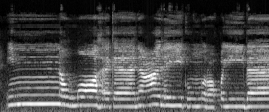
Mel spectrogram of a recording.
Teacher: गुन्ना करते हुए लाम से मिलाएंगे और अल्लाह की लाम को यहाँ मोटा पढ़ा जाएगा क्योंकि इस लाम से पहले वाले हरफ के ऊपर ज़बर है। ज़बर हो या पेश हो इस लाम से पहले वाले हरफ के ऊपर, तो फिर अल्लाह की लाम को मोटा पढ़ते हैं।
